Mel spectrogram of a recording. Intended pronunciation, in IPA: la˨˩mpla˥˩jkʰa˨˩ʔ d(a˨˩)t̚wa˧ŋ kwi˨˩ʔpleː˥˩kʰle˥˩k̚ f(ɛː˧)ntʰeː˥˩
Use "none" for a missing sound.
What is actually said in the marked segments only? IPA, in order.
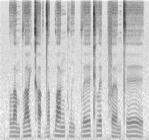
a˦˥, ɛː˩˦

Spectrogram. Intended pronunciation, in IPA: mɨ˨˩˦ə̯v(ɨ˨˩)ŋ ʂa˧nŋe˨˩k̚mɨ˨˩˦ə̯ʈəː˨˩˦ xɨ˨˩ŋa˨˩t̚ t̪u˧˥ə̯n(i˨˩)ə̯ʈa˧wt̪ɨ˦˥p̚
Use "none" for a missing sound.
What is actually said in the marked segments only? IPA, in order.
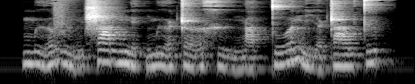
ɨ˨˩˨, i˨˩

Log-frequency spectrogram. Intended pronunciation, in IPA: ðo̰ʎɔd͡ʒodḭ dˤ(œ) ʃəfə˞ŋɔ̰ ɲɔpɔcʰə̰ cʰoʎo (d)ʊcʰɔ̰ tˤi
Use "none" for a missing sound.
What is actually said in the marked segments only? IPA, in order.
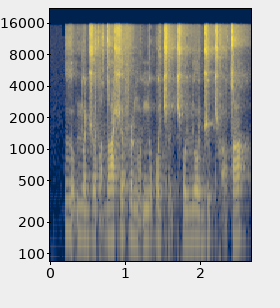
œ, d͡ʒ

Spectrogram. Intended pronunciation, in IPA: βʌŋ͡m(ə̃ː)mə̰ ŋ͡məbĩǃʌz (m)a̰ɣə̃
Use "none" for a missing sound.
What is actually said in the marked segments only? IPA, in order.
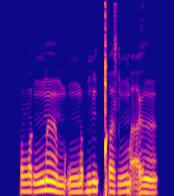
ə̃ː, ŋ͡m

